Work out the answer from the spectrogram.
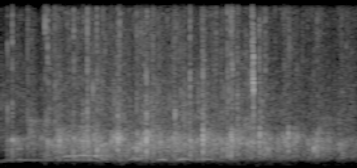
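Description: Applause from a church audience welcoming a reader to the front, a steady, even patter of many hands clapping that runs unbroken throughout with no talk over it.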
